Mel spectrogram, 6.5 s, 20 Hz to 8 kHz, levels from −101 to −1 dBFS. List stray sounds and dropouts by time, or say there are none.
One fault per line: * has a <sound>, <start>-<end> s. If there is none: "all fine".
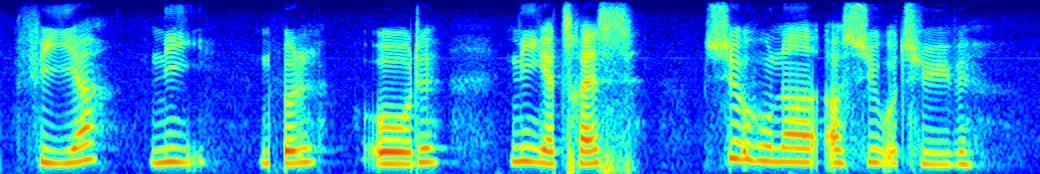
* has a dropout, 1.7-1.8 s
